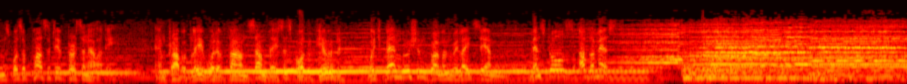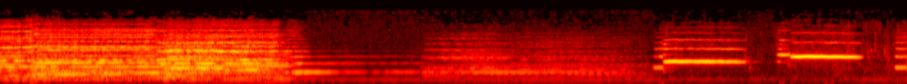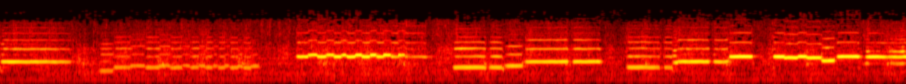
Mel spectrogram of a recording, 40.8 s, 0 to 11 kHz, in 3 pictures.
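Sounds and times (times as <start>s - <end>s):
speech: 0.0s - 9.4s
flute playing a lilting melody: 0.0s - 40.7s
sustained low chord: 0.0s - 40.7s.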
